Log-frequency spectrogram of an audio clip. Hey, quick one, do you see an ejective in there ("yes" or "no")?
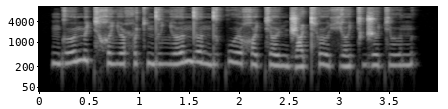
no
